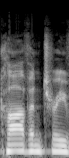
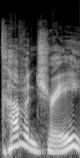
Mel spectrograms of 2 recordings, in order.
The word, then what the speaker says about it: Coventry: I was trying to remember that because I come from Rhode Island, and there's a, well, it's pronounced Coventry in Rhode Island, and I come here to Connecticut, and it's Coventry. And he corrected me, and he goes, it's Coventry. Not Coventry.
